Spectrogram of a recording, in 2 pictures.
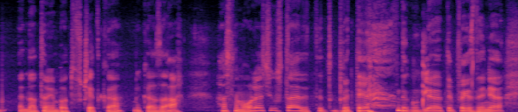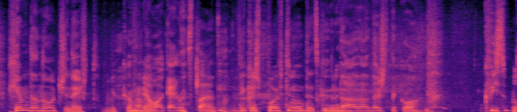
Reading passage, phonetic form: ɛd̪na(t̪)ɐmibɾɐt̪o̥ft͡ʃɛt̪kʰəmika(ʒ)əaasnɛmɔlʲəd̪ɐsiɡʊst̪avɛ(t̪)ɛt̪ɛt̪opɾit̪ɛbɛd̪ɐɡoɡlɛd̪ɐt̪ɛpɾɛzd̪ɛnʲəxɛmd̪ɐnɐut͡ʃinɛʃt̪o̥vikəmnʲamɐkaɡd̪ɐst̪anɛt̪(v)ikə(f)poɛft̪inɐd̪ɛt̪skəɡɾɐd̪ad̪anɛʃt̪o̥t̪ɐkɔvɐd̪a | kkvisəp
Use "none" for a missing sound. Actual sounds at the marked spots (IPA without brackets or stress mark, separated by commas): t̪, z, d̪, v, ʃ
